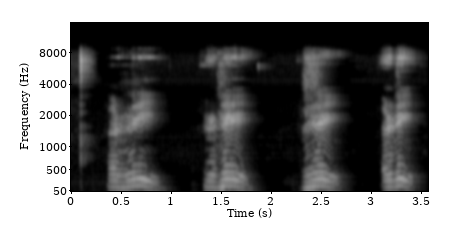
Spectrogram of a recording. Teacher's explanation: री का उच्चारण हम मूर्धा से करते हैं, इसलिए इस वर्ण का नाम हो गया मूर्धन्य।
